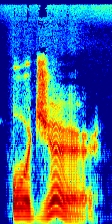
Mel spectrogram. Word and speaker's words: ordure: It's not spelled like it's pronounced. Does anyone have an idea what this word means? – I'd have to see it spelled. I hate to say it. – O-R-D-U-R-E. – Orgure. – Sounds like you're saying an odor. – Yeah, it's not. I've got it. – The D is actually a J.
